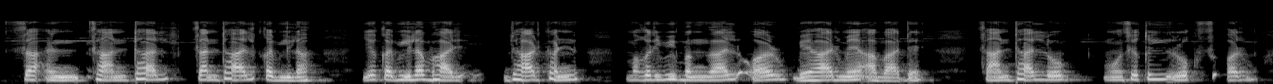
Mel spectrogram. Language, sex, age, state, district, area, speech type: Urdu, female, 60+, Delhi, North East Delhi, urban, spontaneous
